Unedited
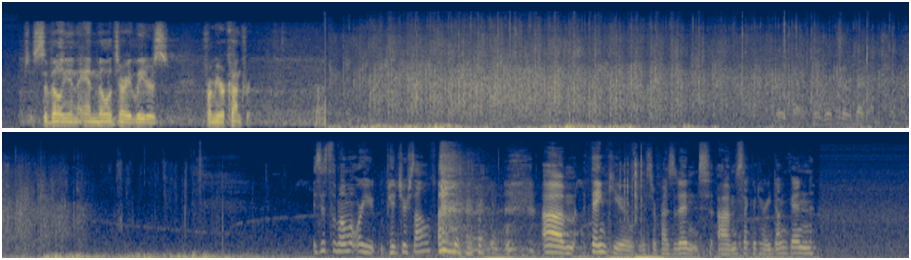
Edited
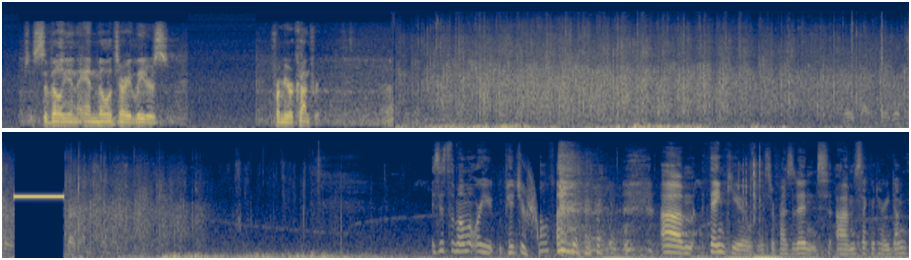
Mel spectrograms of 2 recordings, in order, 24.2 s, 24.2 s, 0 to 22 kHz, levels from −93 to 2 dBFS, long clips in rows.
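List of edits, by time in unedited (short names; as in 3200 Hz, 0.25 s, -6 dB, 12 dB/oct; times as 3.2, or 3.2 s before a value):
2.46 insert room tone 0.91 s
11.33 add tone 2670 Hz -12.5 dBFS 0.67 s
17.42 tape stop 0.25 s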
